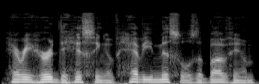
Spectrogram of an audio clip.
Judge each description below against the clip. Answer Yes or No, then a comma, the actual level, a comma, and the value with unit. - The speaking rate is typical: No, fast, 210 wpm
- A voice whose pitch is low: Yes, very low, 95 Hz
